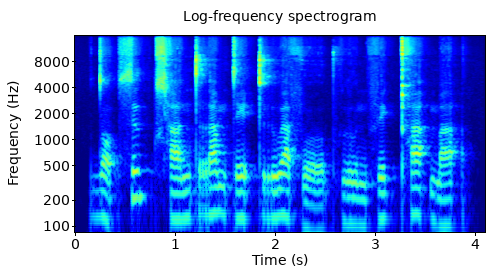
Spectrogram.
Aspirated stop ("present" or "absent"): present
